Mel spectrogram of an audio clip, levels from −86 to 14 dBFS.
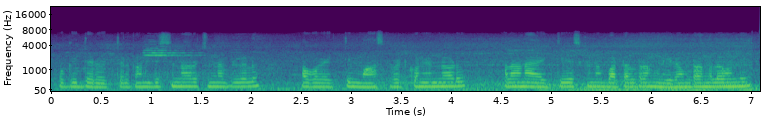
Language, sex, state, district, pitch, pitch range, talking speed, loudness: Telugu, male, Telangana, Hyderabad, 155 Hz, 150-155 Hz, 170 wpm, -15 LUFS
